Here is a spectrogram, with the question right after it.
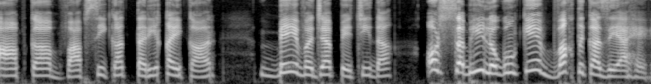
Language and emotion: Urdu, angry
